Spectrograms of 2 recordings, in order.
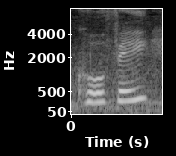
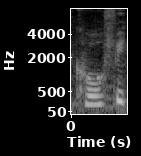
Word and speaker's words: Corfe: Quite a few pubs, so I'm trying really hard not to call Corfe Castle Coffee. My mom's had to tell me it quite a few times that that's not the correct way of pronunciating, but you know me,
